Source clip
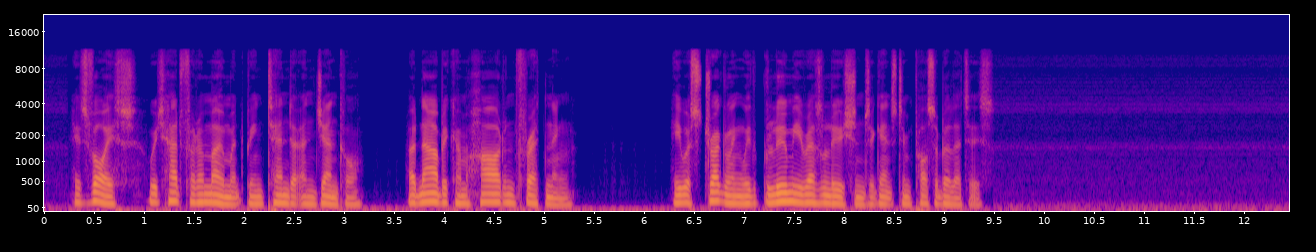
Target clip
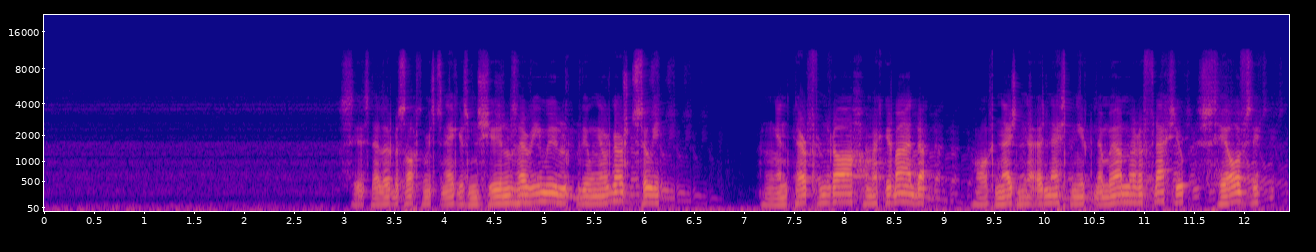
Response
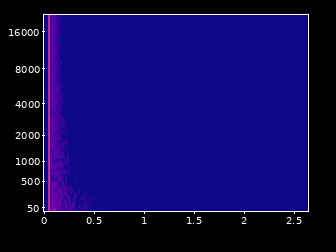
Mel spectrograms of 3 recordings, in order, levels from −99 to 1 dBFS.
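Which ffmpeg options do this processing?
-filter_complex "[0:a]areverse,aecho=1:1:3.1:0.45,alimiter=level_in=1dB:limit=-24dB:level=0:latency=1:release=31,volume=-1dB,flanger=delay=8.6:depth=6.1:regen=77:speed=0.43:shape=triangular,asplit=2[link_01][link_02];[link_02]adynamicsmooth=sensitivity=3:basefreq=1400,volume=2dB[link_03];[link_01][link_03]amix=inputs=2:normalize=0,bass=frequency=250:gain=-14,treble=frequency=4000:gain=-11,asplit=5[link_04][link_05][link_06][link_07][link_08];[link_05]adelay=163,afreqshift=-46,volume=-18dB[link_09];[link_06]adelay=326,afreqshift=-92,volume=-24.6dB[link_10];[link_07]adelay=489,afreqshift=-138,volume=-31.1dB[link_11];[link_08]adelay=652,afreqshift=-184,volume=-37.7dB[link_12];[link_04][link_09][link_10][link_11][link_12]amix=inputs=5:normalize=0"

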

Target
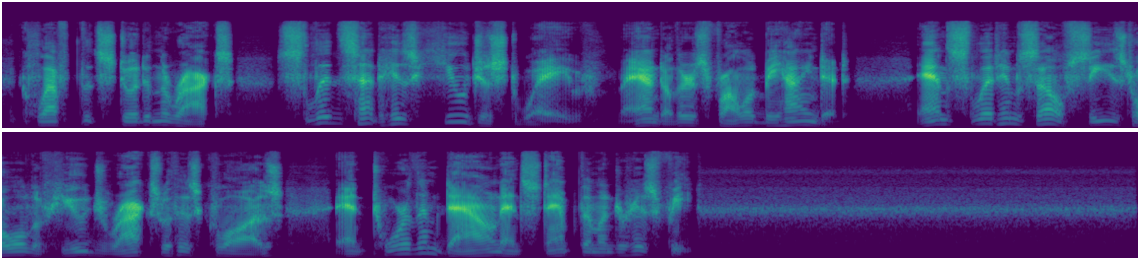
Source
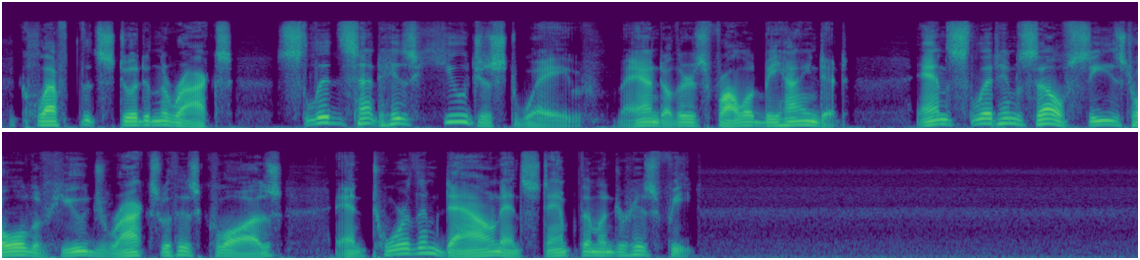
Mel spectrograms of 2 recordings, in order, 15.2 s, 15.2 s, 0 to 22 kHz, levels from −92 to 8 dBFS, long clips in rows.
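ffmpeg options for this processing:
ffmpeg -i in.wav -filter_complex "[0:a]highpass=frequency=1900:width_type=q:width=7.2,asplit=2[link_01][link_02];[link_02]adelay=13,volume=-9dB[link_03];[link_01][link_03]amix=inputs=2:normalize=0,volume=-1dB" out.wav

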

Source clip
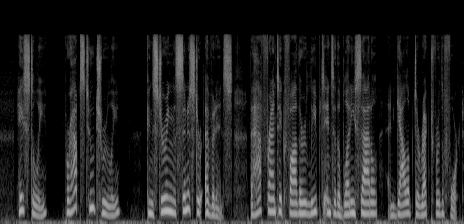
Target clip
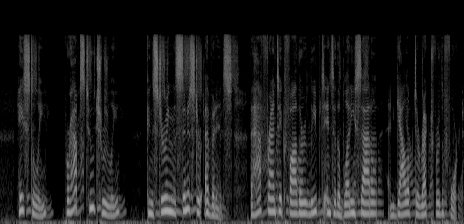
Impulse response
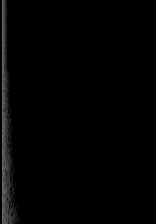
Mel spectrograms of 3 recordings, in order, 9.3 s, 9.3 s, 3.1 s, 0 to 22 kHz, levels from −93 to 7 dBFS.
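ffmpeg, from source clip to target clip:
-af "aecho=1:1:144:0.112,volume=-5.5dB"

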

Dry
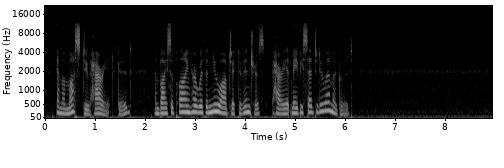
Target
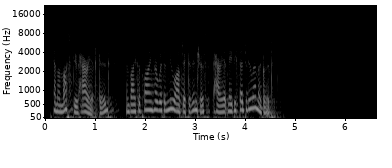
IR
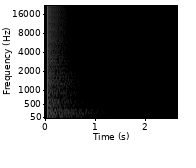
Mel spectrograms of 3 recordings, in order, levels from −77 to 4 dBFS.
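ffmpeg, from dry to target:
-af "lowpass=frequency=2100:width=0.5412,lowpass=frequency=2100:width=1.3066,agate=range=-35dB:threshold=-52dB:ratio=16:detection=peak,areverse,acompressor=threshold=-42dB:ratio=6,areverse,aecho=1:1:158|316:0.112|0.0303,asetrate=59535,aresample=44100,volume=6.5dB"

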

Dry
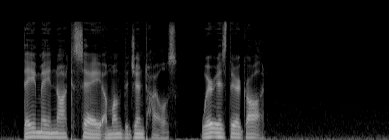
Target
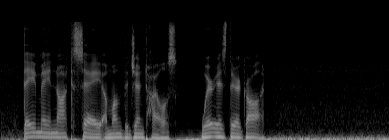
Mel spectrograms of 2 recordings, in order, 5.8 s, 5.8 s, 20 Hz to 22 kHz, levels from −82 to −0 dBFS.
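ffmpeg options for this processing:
ffmpeg -i in.wav -af "bandreject=frequency=5600:width=19,aeval=exprs='val(0)+0.000562*(sin(2*PI*60*n/s)+sin(2*PI*2*60*n/s)/2+sin(2*PI*3*60*n/s)/3+sin(2*PI*4*60*n/s)/4+sin(2*PI*5*60*n/s)/5)':channel_layout=same,acompressor=threshold=-45dB:ratio=3,asubboost=boost=7:cutoff=95,volume=5dB" out.wav

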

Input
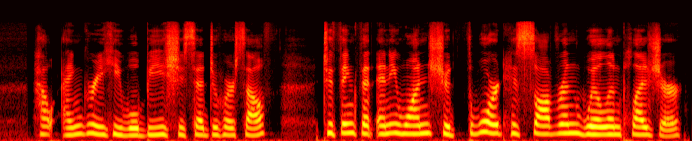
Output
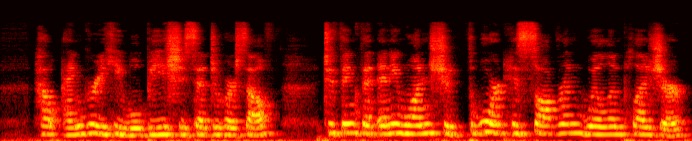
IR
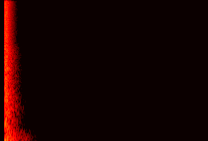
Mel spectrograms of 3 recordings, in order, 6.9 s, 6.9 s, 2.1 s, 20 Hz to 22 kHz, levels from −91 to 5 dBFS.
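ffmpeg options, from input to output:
-filter_complex "[0:a]asettb=1/sr,asplit=3[link_01][link_02][link_03];[link_01]atrim=end=5.484[link_04];[link_02]atrim=start=5.48:end=6.42,asetpts=PTS-STARTPTS,afade=type=in:duration=0.004:curve=qsin,afade=type=out:start_time=0.936:duration=0.004:curve=qsin,acompressor=threshold=-29dB:ratio=2[link_05];[link_03]atrim=start=6.416[link_06];[link_04][link_05]acrossfade=duration=0.004:curve1=hsin:curve2=qsin[link_07];[link_07][link_06]acrossfade=duration=0.004:curve1=qsin:curve2=hsin,alimiter=limit=-15.5dB:level=0:latency=1:release=115[link_08];[1:a]atrim=start_sample=2205[link_09];[link_08][link_09]afir=irnorm=-1:irlink=0,volume=-7.5dB"

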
